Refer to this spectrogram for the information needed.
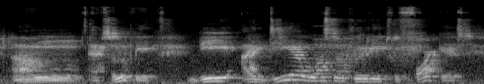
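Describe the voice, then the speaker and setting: A man with a German accent speaks at a very slow pace. Audible room echo and noticeable background noise are present. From Germany. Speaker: entrepreneur and crypto project founder. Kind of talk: interview. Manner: hesitant, many fillers.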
